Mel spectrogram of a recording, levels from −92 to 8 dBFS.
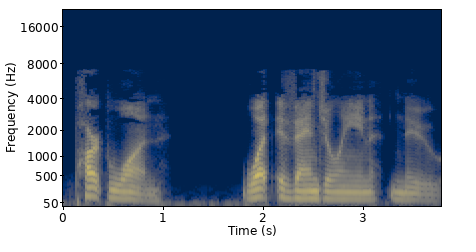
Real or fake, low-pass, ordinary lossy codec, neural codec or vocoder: fake; 7.2 kHz; MP3, 32 kbps; codec, 24 kHz, 0.9 kbps, WavTokenizer, large speech release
